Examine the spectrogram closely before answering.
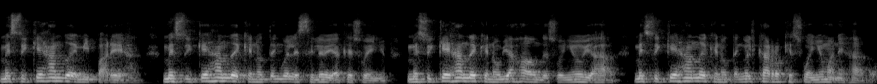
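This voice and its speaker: Speaking at a very fast pace with a Colombian accent, a man sounds animated, his pitch varying an ordinary amount. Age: 20s. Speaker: motivational speaker on personal finance; motivational speaker. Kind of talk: online seminar talk with slides. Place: home room. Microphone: webcam.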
